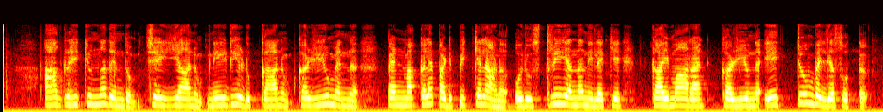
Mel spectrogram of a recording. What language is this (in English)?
Malayalam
